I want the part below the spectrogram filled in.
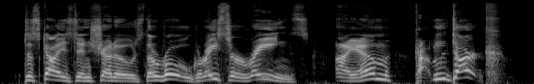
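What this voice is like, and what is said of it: Cartoon villain Pete character voice. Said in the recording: “Do you do a good Pete voice? ... you got the intonation down, yeah.”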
